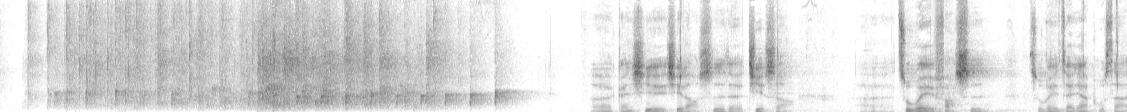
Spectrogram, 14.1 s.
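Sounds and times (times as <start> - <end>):
warm applause from a crowd: 0.4 - 6.6
speech: 7.9 - 10.0, 11.3 - 14.0.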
